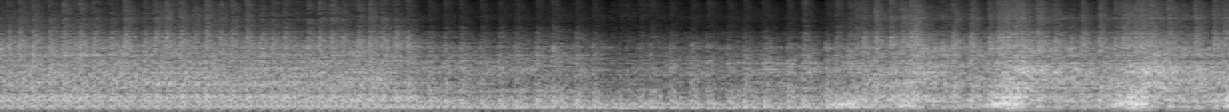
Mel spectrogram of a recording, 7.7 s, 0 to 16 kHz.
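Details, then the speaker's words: 2000 Honda CR125R two-stroke motocross bike, starting after pickup, with a carburetor that leaked fuel at pickup and a missing upper motor mount: rough running with a loose, clattering rattle through idle and blips. It died after seconds and the kickstarter has heavy drag, pointing to connecting rod and crank bearing wear. "um yeah there's a heck of a rattle there we're definitely gonna have to dig into it and find out what that is"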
